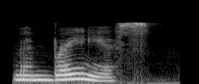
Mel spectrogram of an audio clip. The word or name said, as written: membraneous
